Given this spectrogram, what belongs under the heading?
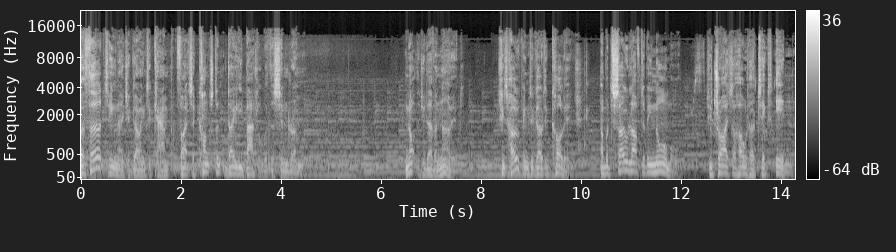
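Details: Adult male narrator; normal fluent speech.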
